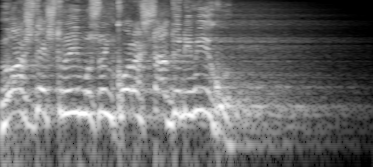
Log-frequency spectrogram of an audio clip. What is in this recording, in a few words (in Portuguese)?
Speech Destroy Enemy Battleship, PT BR; World Of Warships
